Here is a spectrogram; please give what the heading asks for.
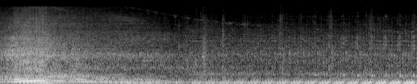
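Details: Land Rover Discovery 2 Td5 diesel below operating temperature: idle stumbles with an uneven lumpy beat, three or four per second, then smooths out, shorter as it warms; owner suspects ECU-controlled misfire, fuel cut or cold protection.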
